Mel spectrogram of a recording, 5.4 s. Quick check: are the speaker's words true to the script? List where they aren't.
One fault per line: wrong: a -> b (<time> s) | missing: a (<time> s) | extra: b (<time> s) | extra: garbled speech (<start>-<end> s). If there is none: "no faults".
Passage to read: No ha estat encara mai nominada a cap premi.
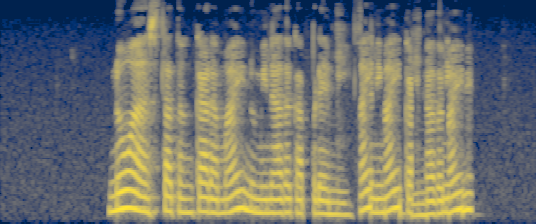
extra: garbled speech (3.5-4.7 s)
